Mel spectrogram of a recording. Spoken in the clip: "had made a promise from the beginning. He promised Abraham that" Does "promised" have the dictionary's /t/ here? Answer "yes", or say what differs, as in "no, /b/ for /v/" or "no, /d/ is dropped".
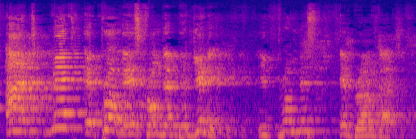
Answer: yes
